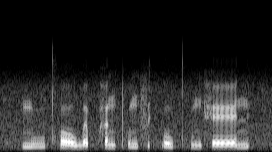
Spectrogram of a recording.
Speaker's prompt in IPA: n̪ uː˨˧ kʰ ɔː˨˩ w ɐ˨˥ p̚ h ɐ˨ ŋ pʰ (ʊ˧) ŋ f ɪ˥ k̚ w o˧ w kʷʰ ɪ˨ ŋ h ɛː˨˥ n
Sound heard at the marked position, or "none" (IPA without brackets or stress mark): ʊ˧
